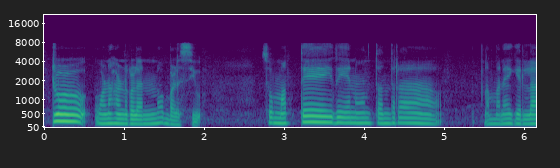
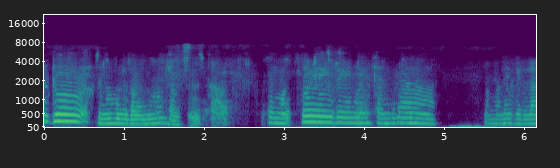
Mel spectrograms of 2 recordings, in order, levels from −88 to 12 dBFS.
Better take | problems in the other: first | noise reduction (neural mask model Resemble Enhance denoiser)

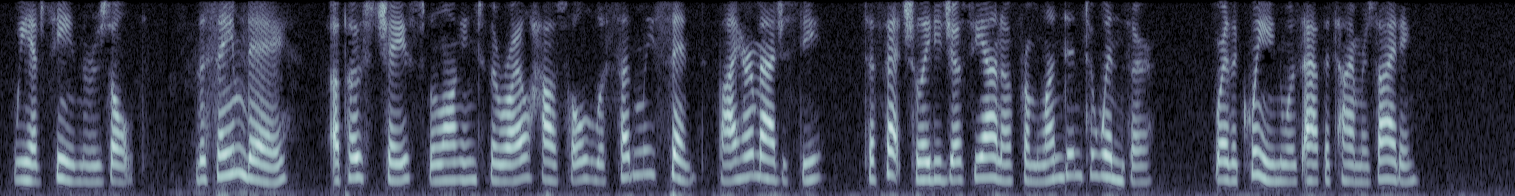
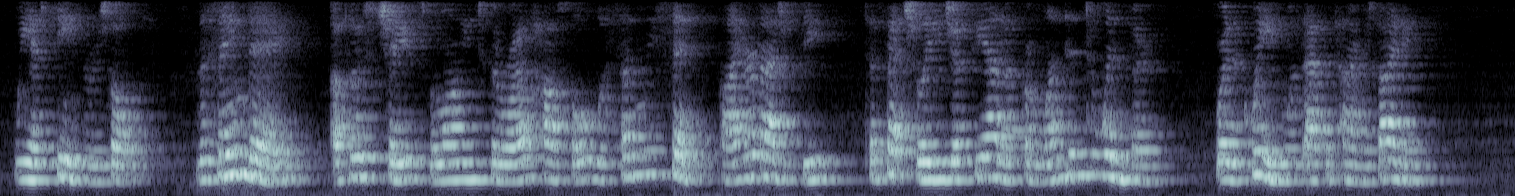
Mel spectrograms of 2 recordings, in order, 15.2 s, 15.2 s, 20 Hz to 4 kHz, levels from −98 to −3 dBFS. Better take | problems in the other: first | room echo; dies away in 0.9 s

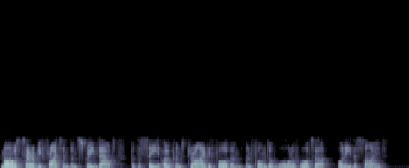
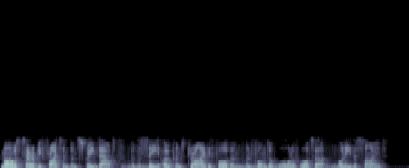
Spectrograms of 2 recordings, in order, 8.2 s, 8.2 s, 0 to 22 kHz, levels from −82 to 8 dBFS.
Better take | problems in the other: first | background sound (Dog); 13 dB below the speech

